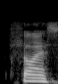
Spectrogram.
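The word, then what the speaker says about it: Thijs: I'm Dutch, so it's pronounced Thias.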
